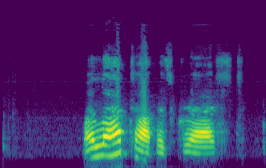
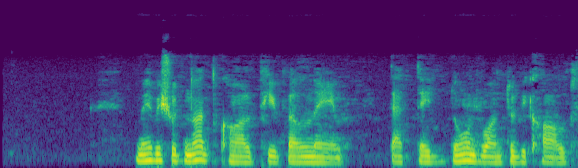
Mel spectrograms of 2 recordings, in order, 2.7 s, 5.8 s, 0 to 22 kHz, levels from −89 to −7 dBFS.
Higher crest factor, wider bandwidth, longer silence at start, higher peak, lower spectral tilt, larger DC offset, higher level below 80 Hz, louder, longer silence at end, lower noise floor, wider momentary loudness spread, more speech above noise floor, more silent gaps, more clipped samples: about the same, 16 dB vs 16 dB; first, 8.2 kHz vs 7 kHz; second, 0.85 s vs 1 s; about the same, 0 dBFS vs -2 dBFS; second, -5 dB/octave vs -7 dB/octave; neither; second, -70 dBFS vs -50 dBFS; first, -14 LUFS vs -18 LUFS; first, 0.55 s vs 0 s; first, -67 dBFS vs -60 dBFS; first, 15 LU vs 10 LU; first, 53 dB vs 43 dB; neither; neither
